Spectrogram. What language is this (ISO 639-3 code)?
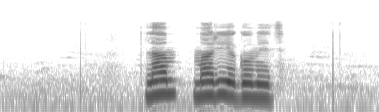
nep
